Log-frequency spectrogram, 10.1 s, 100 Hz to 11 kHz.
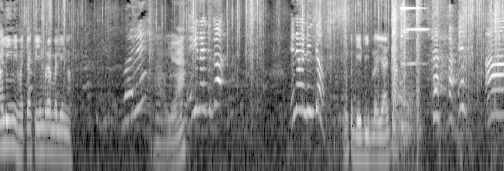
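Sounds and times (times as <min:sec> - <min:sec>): plastic wrapper rustling: 0:00.0 - 0:07.9, 0:09.0 - 0:10.0
child exclaiming: 0:03.8 - 0:04.6, 0:09.2 - 0:10.0.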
